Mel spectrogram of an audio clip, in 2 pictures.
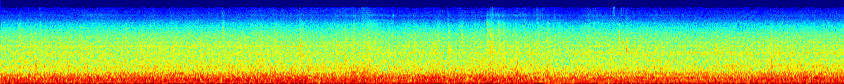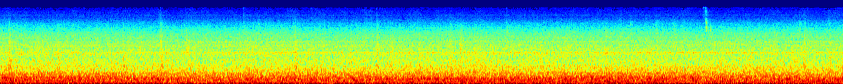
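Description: Motorhome driving along, heard from inside the cab: a steady low rumble of engine and road noise with no sudden events.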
